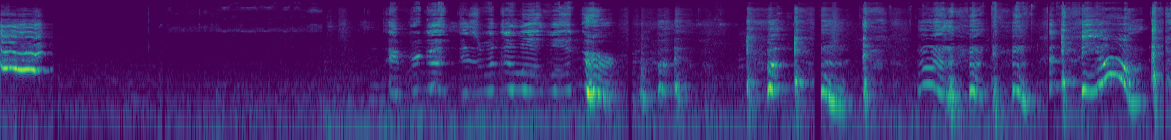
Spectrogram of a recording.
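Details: Cough after inhaling from a two-chamber vape device; cough.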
